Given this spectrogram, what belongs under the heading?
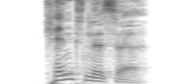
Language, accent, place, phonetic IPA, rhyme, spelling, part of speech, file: German, Germany, Berlin, [ˈkɛntnɪsə], -ɛntnɪsə, Kenntnisse, noun, De-Kenntnisse.ogg
- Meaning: nominative/accusative/genitive plural of Kenntnis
